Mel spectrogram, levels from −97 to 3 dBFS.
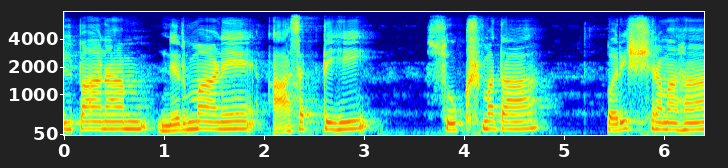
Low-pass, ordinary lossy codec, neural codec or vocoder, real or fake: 7.2 kHz; none; none; real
